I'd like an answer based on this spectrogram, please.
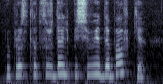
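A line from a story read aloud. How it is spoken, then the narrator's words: Timid babble. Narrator (Russian): пролепетала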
